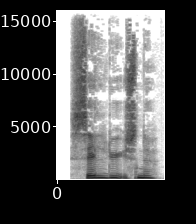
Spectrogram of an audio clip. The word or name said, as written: selvlysende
